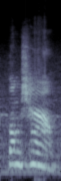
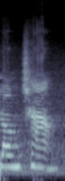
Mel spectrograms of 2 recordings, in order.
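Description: First: The name is said in its original pronunciation. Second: The name is said in the local Filipino way. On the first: This is how the name is really pronounced. "sa totoong buhay, o yung totoo talaga" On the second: This is the habitual everyday pronunciation. "lagi kong pronunciation"

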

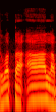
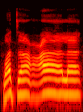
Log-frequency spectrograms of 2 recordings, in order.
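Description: First: A plain glottal stop comes before the vowel. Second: A throaty ain comes before a lengthened vowel. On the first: The speaker calls it wrong. "অনেক অধিকাংশ লোক ওয়াতা আলা বলে, বলা যাবে না" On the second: The speaker calls it right. "এখানে আইনের উচ্চারণ করতে হবে এবং একালিফ টেনে পড়তে হবে"

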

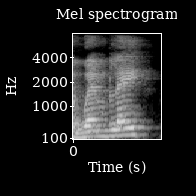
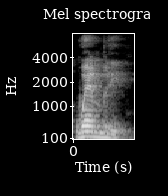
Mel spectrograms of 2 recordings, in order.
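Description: First: It is pronounced with Polish-style sounds. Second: It is pronounced with English-style sounds. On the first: The speaker calls it wrong. "Nie mówimy Wembley" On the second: The speaker calls it right. "tylko Wembley"

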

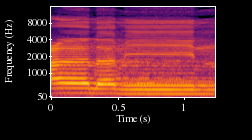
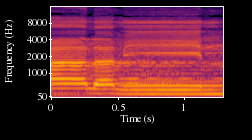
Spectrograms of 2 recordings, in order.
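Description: Both takes have the same delivery.

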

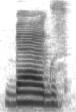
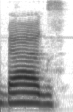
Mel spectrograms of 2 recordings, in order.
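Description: No difference in how they are said.

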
